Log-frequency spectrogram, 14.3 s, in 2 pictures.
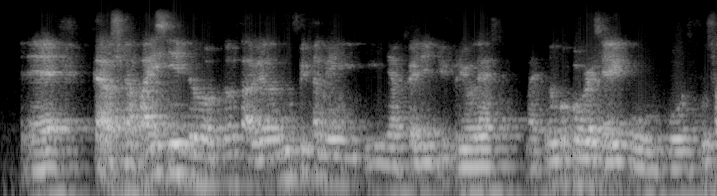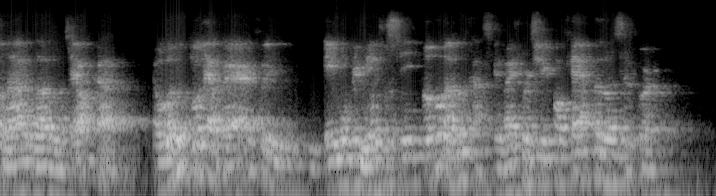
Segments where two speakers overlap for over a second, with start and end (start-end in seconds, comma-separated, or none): none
